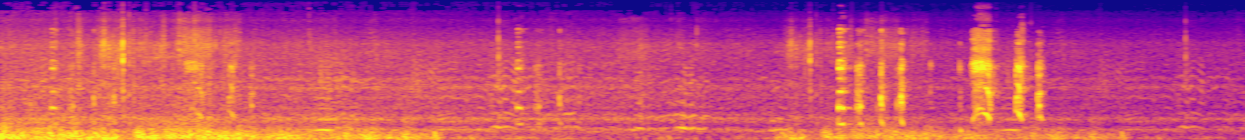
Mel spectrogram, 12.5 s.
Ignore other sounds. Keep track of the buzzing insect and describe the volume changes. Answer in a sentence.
The volume of the buzzing insect goes down.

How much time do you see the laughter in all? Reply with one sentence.
The laughter can be heard for 5 seconds in total.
